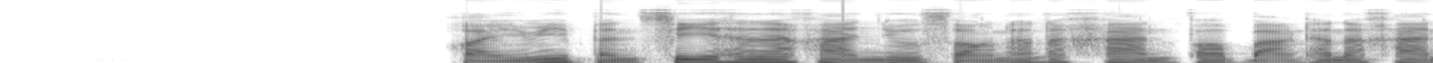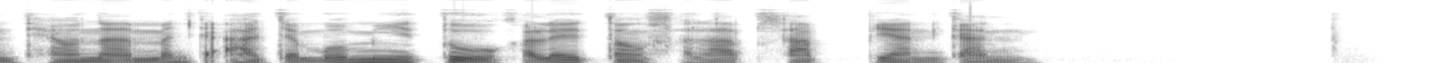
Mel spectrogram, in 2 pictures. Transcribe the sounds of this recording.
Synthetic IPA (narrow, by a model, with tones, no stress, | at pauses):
kʰɔ˨˩jmiː˧˥˨ba˨nsiː˧˥˨t̪ʰa˧naː˧˥˨xʰaː˧˥˨njuː˧sɔː˨˦ŋt̪ʰa˧˨naː˧˥˨kʰaː˧˥˨npʰɔ˧baː˨˦ŋt̪ʰa˧naː˧˥˨xʰaː˧˥˨nt̪ʰɛ˧˩wna˧˨nma˧˥˨nka˧ʔaː˨˩t̪̚t͡ɕa˧˨bɔː˧˦miː˧˥˨t̪uː˧˩ka˧˩lɤː˧˥˨jt̪ɔ˧˥˩ŋsa˧˦la˧˦p̚sa˧˦pːi˧˩˨ənka˨n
